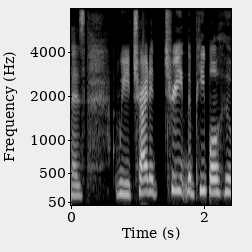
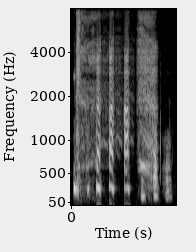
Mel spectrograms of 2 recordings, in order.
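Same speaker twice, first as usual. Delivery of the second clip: high burst of real laughter; self-conscious laugh; 8 semitones higher than usual. Real, not acted. Host excusing her emotion to guest, laughing. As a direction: laugh off your own emotion.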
